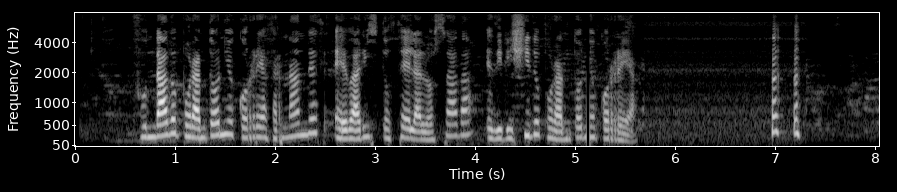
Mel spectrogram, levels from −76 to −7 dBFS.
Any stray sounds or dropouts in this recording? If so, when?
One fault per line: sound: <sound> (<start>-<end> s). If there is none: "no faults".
sound: dropout (5.1-5.1 s)
sound: laugh (7.0-7.3 s)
